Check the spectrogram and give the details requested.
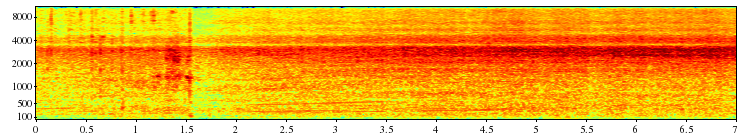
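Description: Race car engine heard from inside the cabin, accelerating hard along with road and wind rush. After a brief break about a second and a half in, like a gear change, its pitch rises steadily.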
